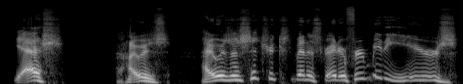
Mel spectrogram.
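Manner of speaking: put-on reminiscing old-timer voice; old man voice. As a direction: talk like a grizzled old-timer looking back. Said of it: "The old man voice".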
